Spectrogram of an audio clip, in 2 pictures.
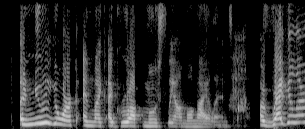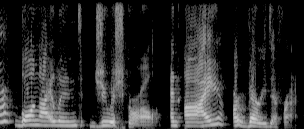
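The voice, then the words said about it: New York Manhattan accent. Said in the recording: “Accent? Yeah, I hear the accent, but you sound like you're from Manhattan... Like upper west side, east side”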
